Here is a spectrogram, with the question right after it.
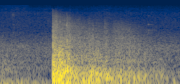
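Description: An incendiary mine bursts in a video game airship battle, one sudden sharp blast followed by a rumbling decay that fades over two seconds, fairly quiet overall.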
